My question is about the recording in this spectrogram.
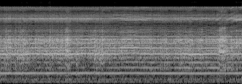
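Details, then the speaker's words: Contact-breaker (points) fish-shocker set to 24 volts, being adjusted while running under output load, with slight sparking that is acceptable. An even, high-pitched buzz that holds steady without faltering. Normal contact breaker buzz. "Nah, ini dia, teman-teman. Sekalipun ada sedikit percikan, itu tidak masalah selama suaranya mantap."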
